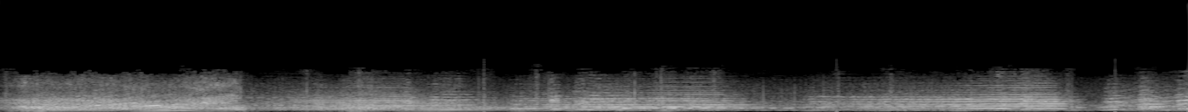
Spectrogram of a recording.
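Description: A car engine revs loudly as the car drives off, a continuous throaty roar whose pitch shifts and breaks at a few points, each time climbing again under load. It stays steady and strong throughout with no talking.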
